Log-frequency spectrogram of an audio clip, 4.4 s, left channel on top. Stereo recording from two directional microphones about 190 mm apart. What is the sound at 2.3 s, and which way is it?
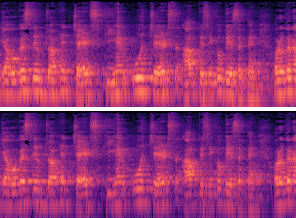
Speech, centre (ahead or behind).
